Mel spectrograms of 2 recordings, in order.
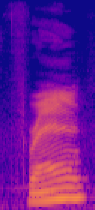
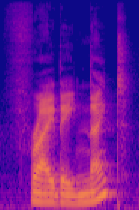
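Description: First: It shrinks to one syllable with a nasal vowel. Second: Both words are said in full, clearly.

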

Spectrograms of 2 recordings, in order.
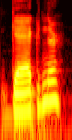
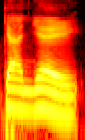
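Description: First: The second g is a hard g. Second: The second g is soft, French-style. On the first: "we should pronounce the second G as a hard G" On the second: "It is a French surname"

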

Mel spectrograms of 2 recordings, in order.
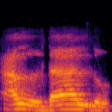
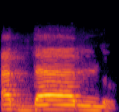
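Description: First: The l is sounded clearly before the d. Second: The l merges into a doubled d sound. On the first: The speaker calls it wrong. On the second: The speaker calls it right.

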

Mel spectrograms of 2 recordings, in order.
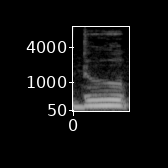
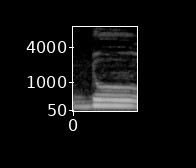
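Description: First: The d is light, made with the tongue tip. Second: The d is heavy, made further back. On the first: The speaker calls it wrong. "দাল জিব্বার আগা থেকে আসে ... দু পড়লে হবে না" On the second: The speaker calls it right. "ডদ জিব্বার গোড়া থেকে আসছে। আমাদেরকে কিন্তু এটা ডদ ডু পড়তে হবে"

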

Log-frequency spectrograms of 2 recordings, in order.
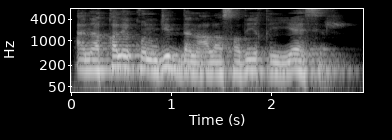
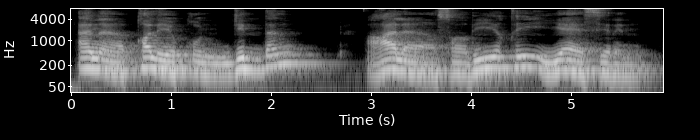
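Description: First: It is said at normal conversational speed. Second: It is said slowly and very clearly.

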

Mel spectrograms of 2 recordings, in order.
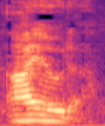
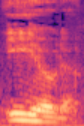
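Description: First: The first vowel is not an 'ee' sound. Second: The first vowel is an 'ee' sound. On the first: The speaker calls it wrong. "You said it's an iota" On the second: The speaker calls it right. "much like the proper E sound in English"

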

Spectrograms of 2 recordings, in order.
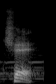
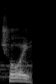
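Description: First: The name is said with Korean pronunciation. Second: The name is said with American English pronunciation. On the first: This is how the name sounds in the original language. "it should be pronounced Che" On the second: This is how people in the States say the name. "they pronounce it Choi here"

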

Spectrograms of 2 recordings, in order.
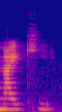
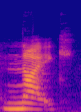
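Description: First: The brand name uses the Canadian pronunciation. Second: The brand name uses the Belgian and English pronunciation. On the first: "when I was in Canada, everyone was saying Nike" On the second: "In Belgium, we say Nike. And I feel like in England, you say Nike as well"

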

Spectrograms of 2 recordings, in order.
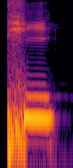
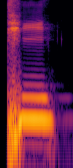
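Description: No difference in how they are said.

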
